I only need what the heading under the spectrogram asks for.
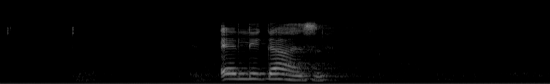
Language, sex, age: Swati, female, 26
